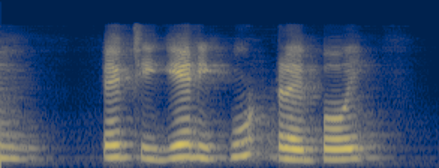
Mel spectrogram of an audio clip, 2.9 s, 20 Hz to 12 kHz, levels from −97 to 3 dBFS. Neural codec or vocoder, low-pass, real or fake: codec, 16 kHz, about 1 kbps, DyCAST, with the encoder's durations; 7.2 kHz; fake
